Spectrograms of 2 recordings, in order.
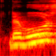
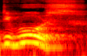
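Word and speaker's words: divorce: डाइवोर्स is wrong pronunciation, it इज डिवोर्स. डिवोर्स. This is correct pronunciation is डिवोर्स.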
